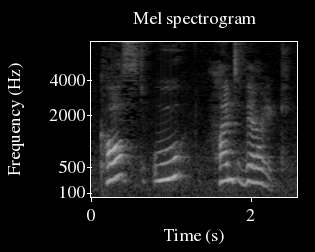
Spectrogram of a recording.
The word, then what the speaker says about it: konst och hantverk: It's a lot of words, and these words are pronounced konst och hantverk. So, konst och hantverk.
